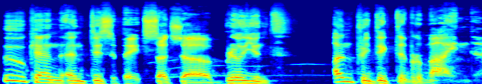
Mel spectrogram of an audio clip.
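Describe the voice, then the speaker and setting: An actor playing a smooth, scheming samurai general in a video game, with courteous, formal speech. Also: male voice, fairly low pitch, huge pitch swings, unhurried, full character voice. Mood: smooth, apologetic. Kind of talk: video game cutscene acting.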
